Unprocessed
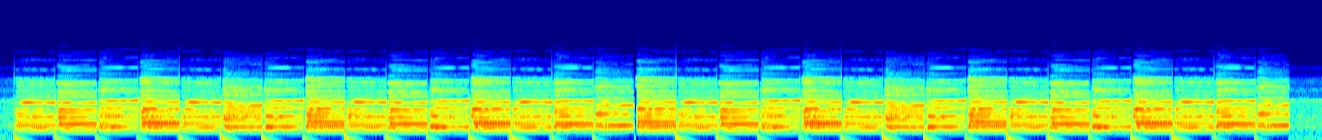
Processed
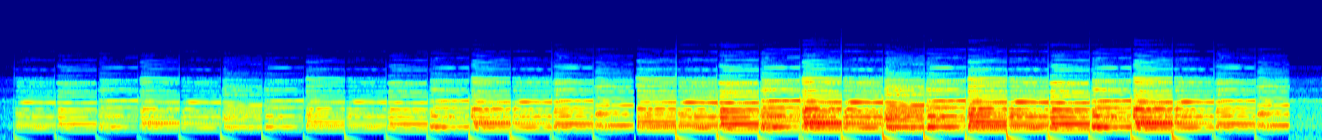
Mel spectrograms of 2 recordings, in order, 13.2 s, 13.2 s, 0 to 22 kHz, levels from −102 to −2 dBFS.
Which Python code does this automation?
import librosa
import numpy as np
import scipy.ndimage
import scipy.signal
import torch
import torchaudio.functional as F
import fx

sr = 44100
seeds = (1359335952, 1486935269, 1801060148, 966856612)

y = fx.gain(x, sr, db=fx.line((3.6, -9.0), (4.59, -1.5), (6.39, -1.5), (7.25, 7.5), (11.72, 7.5), (12.16, -1.0)))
